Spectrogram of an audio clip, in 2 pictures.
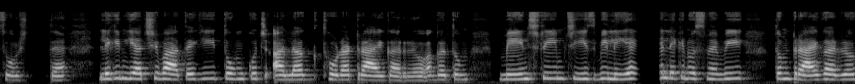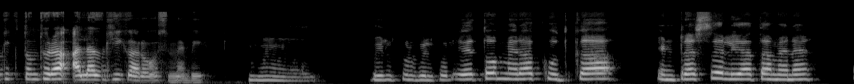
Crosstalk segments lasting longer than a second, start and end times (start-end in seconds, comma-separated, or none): none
